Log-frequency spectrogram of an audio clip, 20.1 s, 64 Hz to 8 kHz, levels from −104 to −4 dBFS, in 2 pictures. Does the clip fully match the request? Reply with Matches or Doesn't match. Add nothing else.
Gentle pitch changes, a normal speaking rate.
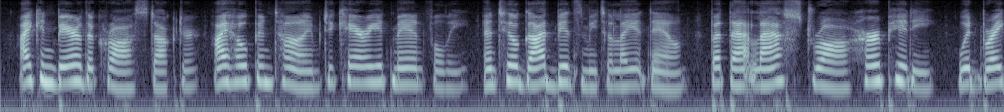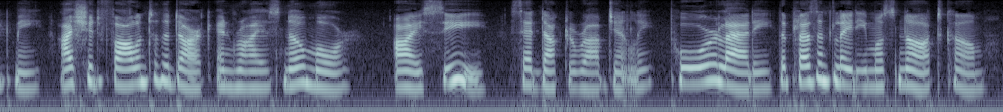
Doesn't match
